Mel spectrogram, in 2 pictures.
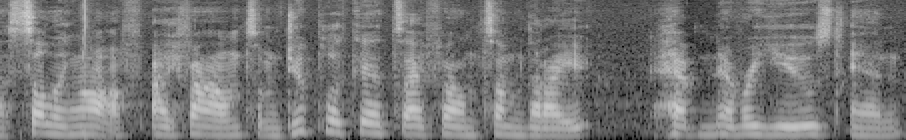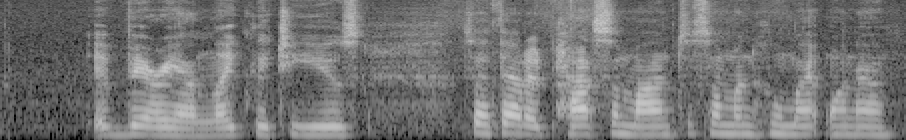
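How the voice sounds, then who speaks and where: A woman's voice: medium pitch, darkish tone, slight background noise. A woman vlogging at home in a casual, rambling way, a little sniffly and full of fillers. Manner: rambling, chatty, many fillers. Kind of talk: casual chat. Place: home, indoors.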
